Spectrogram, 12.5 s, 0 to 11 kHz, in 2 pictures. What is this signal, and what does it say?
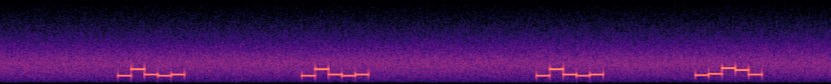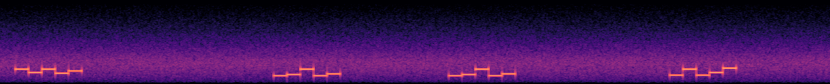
Five-tone selective call (CCIR), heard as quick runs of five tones, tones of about 100 ms. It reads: 10313 10313 10313 24493 06058 13014 13014 20266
